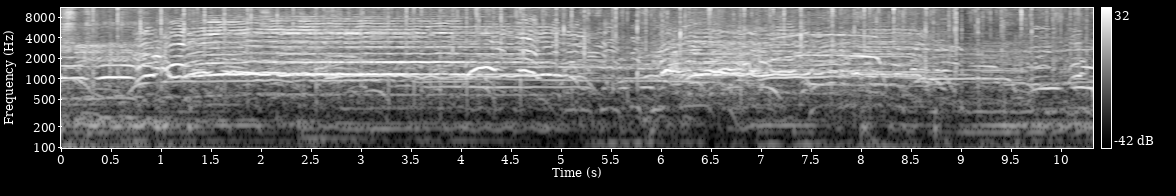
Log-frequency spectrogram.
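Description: Large crowd cheering and shouting, many voices overlapping, with long held yells rising in two swells.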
